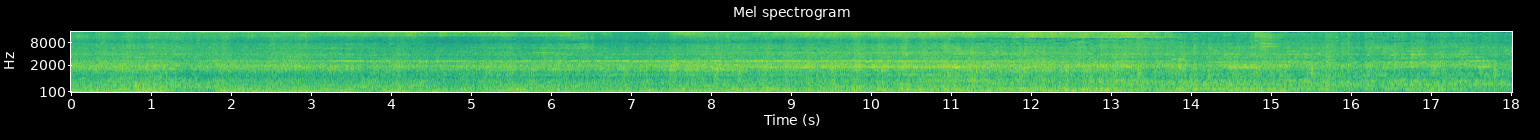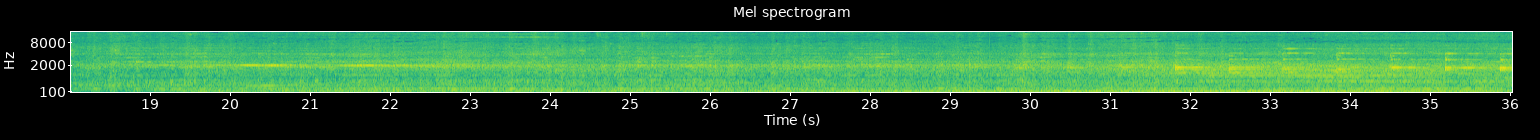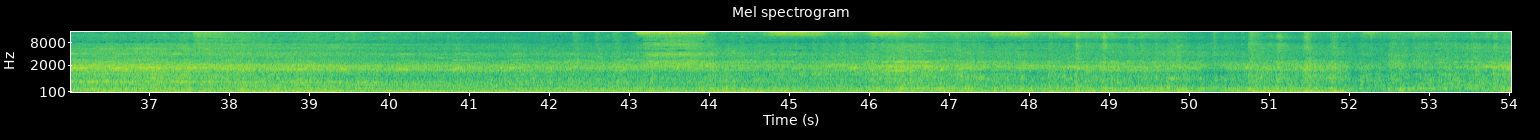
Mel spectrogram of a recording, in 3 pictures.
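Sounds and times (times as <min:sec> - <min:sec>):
freight train rumble: 0:00.0 - 0:54.0
train wheels clacking on rails: 0:00.0 - 0:54.0
wheel squeals: 0:03.1 - 0:13.4, 0:18.5 - 0:26.5.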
